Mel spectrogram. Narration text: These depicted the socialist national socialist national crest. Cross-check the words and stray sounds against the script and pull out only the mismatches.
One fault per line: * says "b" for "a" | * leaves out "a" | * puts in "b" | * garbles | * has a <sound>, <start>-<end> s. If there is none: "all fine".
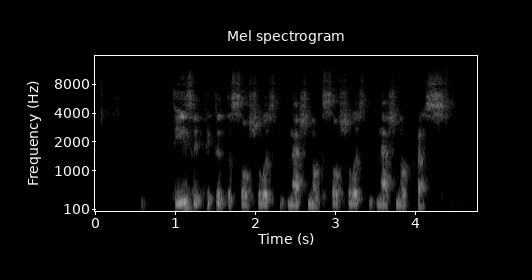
* has a dropout, 4.0-4.0 s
